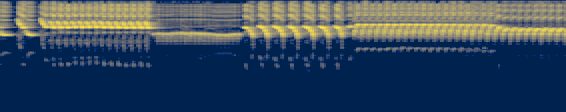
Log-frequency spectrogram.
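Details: Canary in full long song: a sharp opening chirp, then a high metallic trill and a lower wavering tone. Fast repeated swooping notes follow, ending in a sustained, even, rapid roll.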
